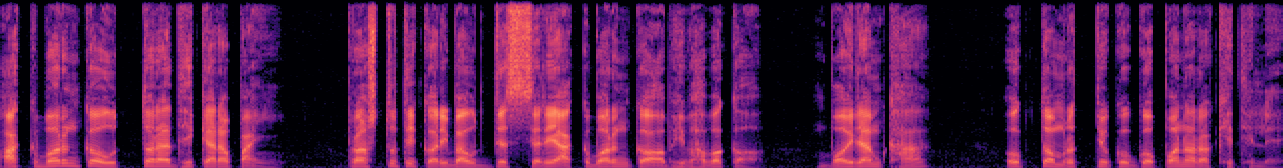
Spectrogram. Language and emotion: Odia, neutral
